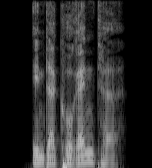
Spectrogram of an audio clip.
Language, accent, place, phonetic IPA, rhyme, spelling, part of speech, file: German, Germany, Berlin, [ɪntɐkʊˈʁɛntə], -ɛntə, interkurrente, adjective, De-interkurrente.ogg
- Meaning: inflection of interkurrent: 1. strong/mixed nominative/accusative feminine singular 2. strong nominative/accusative plural 3. weak nominative all-gender singular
